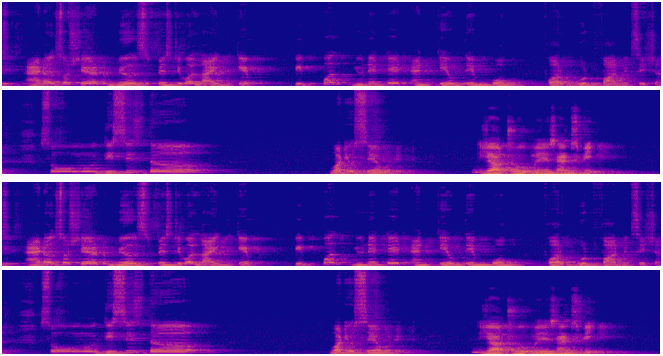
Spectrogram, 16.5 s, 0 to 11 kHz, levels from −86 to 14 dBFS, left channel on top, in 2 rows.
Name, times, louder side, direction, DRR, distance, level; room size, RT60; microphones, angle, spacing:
voice 1, 0.0-3.2 3.7-6.5 6.8-10.7 12.3-13.3, right 1 dB, 5° right, 7 dB, 0.7 m, -33 dB
voice 2, 14.1-15.6, left 1 dB, 35° left, 5 dB, 2.2 m, -26 dB
27.5 x 26.5 x 4.5 m, 1.0 s
head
